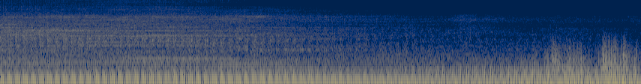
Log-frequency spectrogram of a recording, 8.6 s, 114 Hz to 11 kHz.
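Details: Subaru Impreza WRX GC8 EJ20G turbo at idle: hard rhythmic deep knock about three per second from the bottom end, present for about three years; said to be the forged parts, owner suspects connecting rod.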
